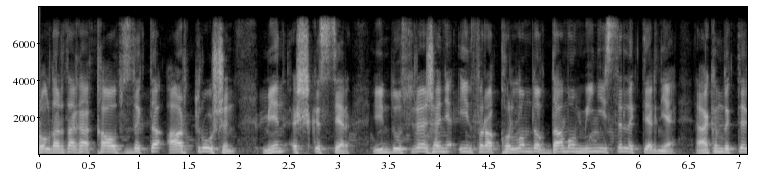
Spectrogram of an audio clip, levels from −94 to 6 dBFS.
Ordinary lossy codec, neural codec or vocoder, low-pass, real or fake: none; none; 7.2 kHz; real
